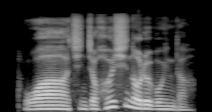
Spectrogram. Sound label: laughter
